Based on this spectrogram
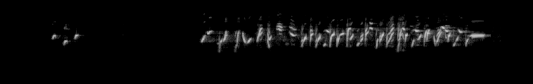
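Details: Souk Ahras, Algeria, Algerian goldfinch: a quick three-note chirp, then a continuous three-second stream of rapid, jangling high twitters and buzzy trills.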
